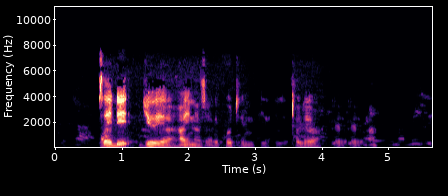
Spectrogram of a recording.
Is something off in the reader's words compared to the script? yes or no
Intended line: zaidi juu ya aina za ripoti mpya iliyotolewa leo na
yes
